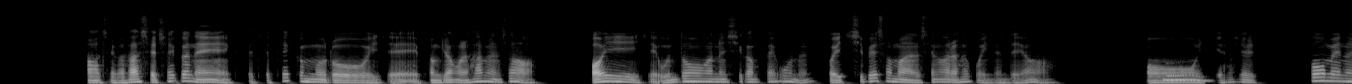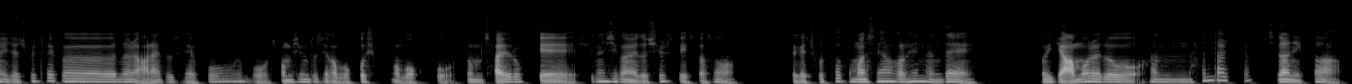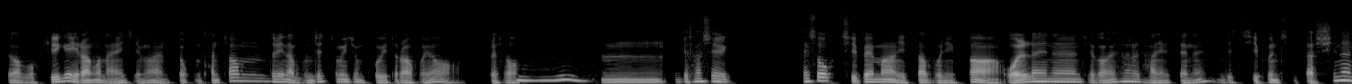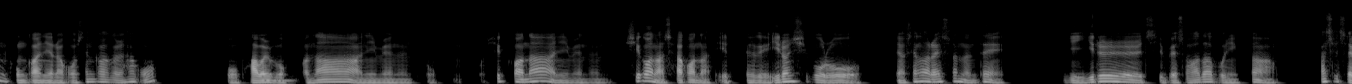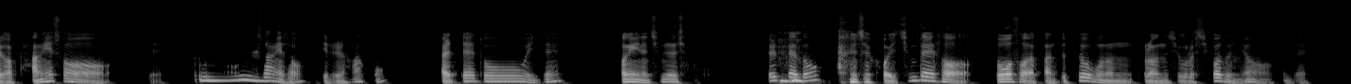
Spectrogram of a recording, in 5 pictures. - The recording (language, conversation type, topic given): Korean, advice, 집에서 긴장을 풀고 편하게 쉴 수 있는 방법은 무엇인가요?
- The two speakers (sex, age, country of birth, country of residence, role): female, 35-39, South Korea, Germany, advisor; male, 25-29, South Korea, South Korea, user
- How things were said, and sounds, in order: other background noise; laughing while speaking: "이제"; laugh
